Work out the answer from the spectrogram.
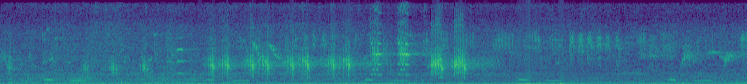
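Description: Birds calling: a short soft call repeating about every three-quarters of a second, with a burst of quick chirping in the middle, over a low outdoor rumble.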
